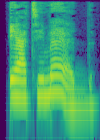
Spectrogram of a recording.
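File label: "2i3timaad" male, Arabic; ’i‘timād; イウティマード; Iitimaad、Itimad、Eitimad、Etimad; 頼ること、信頼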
